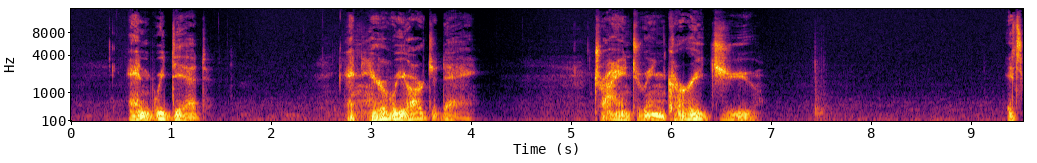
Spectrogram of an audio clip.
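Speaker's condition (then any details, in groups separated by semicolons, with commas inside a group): Throat cancer, partial laryngectomy; treatments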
